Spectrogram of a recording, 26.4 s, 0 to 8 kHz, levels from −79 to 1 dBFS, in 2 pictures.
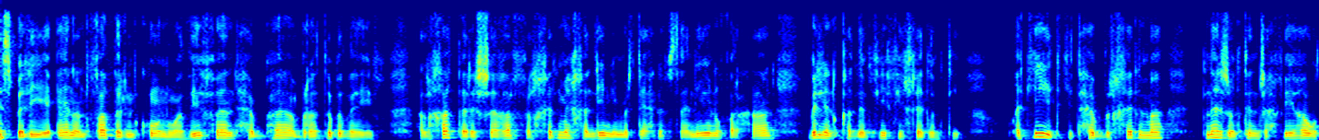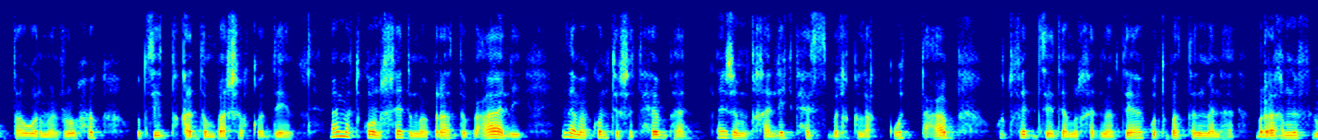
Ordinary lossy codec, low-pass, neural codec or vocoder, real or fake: none; 7.2 kHz; codec, 16 kHz, 8 kbps, FunCodec, trained on LibriTTS, 25 frames a second; fake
